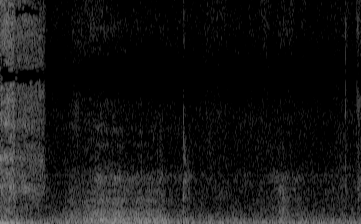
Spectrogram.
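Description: Yarn rustles softly as it is pulled through knitted stitches.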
